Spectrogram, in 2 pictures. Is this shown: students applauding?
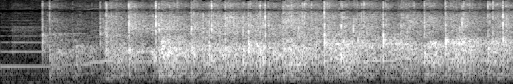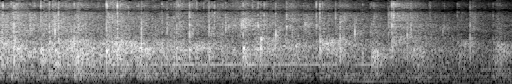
yes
